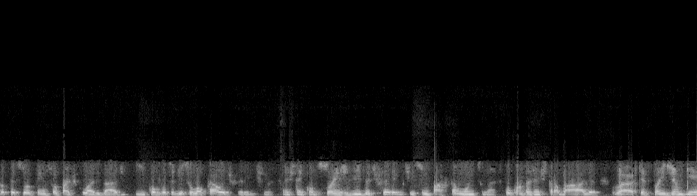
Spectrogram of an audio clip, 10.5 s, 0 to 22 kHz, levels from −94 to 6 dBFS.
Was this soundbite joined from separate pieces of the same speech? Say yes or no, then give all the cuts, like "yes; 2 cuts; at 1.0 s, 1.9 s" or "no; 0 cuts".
yes; 1 cut; at 9.2 s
